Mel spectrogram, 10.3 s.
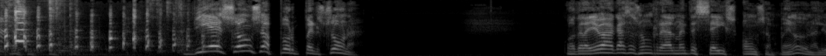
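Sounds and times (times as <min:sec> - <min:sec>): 
chicken clucking: 0:00.0 - 0:03.0
speech: 0:02.4 - 0:04.5, 0:07.1 - 0:10.3.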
